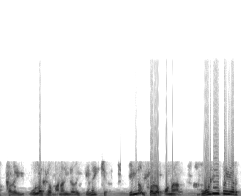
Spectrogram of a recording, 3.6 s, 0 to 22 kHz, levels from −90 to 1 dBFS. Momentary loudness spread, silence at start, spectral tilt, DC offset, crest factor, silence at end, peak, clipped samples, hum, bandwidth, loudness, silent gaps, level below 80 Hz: 12 LU; 0.1 s; -9 dB/octave; under 0.1%; 12 dB; 0.05 s; -2 dBFS; under 0.1%; none; 5.8 kHz; -14 LUFS; none; -46 dBFS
